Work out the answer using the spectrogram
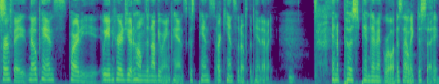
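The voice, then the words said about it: News anchor style voice. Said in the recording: “you sounded like you had an impression right there ... my news impression”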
